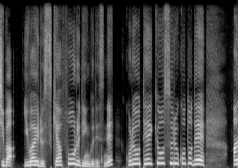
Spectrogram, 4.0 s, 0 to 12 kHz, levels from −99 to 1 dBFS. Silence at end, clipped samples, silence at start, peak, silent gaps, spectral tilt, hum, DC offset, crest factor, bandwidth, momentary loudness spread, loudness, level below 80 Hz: 0 s; under 0.1%; 0 s; 0 dBFS; none; -4.5 dB/octave; none; under 0.1%; 16 dB; 12 kHz; 5 LU; -17 LUFS; -52 dBFS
